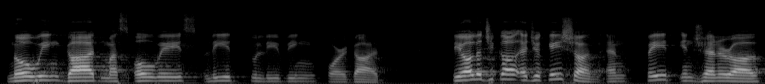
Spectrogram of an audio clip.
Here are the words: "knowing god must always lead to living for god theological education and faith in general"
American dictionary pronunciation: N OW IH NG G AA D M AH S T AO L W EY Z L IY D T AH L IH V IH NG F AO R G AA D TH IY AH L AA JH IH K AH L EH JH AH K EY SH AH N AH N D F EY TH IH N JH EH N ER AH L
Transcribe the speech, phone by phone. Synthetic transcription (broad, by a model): N OW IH NG G AA D M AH S T AO L W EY S L IY D T AH L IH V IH NG F AO R G AA D T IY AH L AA JH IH K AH L EH JH AH K EY SH AH N AH N D F EY T IH N JH EH N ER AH L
